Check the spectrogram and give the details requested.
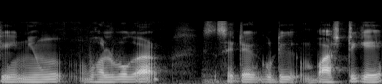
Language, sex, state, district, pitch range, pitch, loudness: Bengali, male, Jharkhand, Sahebganj, 110-120 Hz, 115 Hz, -21 LUFS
